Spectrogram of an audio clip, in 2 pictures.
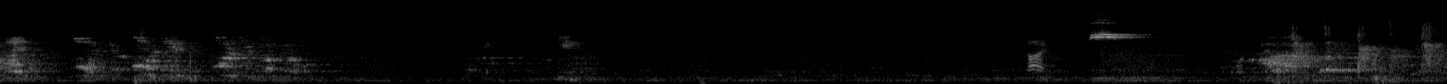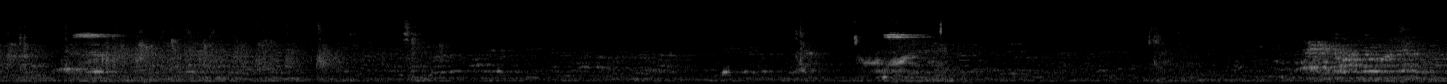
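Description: People in the crowd talk and call out in an echoing hall.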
